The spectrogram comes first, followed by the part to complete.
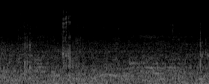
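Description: Crispy tarhana chips being chewed: a handful of faint, brief crunches over a steady background murmur.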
